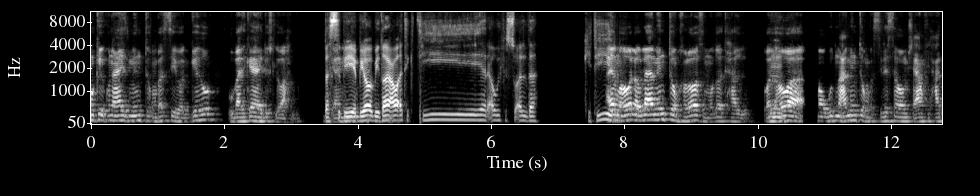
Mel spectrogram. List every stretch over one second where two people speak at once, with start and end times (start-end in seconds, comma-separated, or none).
3.6-4.8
